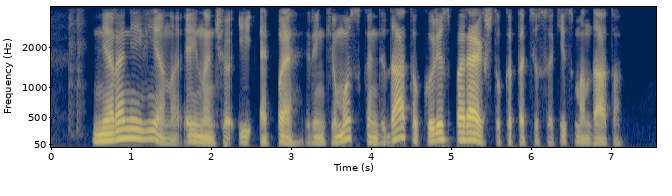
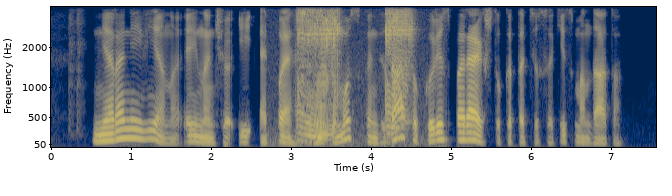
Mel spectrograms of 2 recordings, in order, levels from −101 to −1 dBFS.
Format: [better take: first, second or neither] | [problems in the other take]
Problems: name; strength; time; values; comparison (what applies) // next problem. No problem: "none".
first | background sound (Fart); as loud as the speech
